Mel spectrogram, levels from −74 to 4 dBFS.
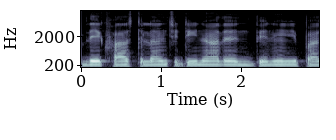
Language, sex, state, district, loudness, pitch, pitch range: Hindi, male, Himachal Pradesh, Shimla, -17 LUFS, 100 Hz, 100-105 Hz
